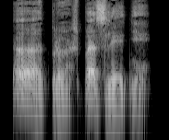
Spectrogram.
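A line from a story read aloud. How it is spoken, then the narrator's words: Hoarse voice. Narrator (Russian): послышался сиплый голос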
